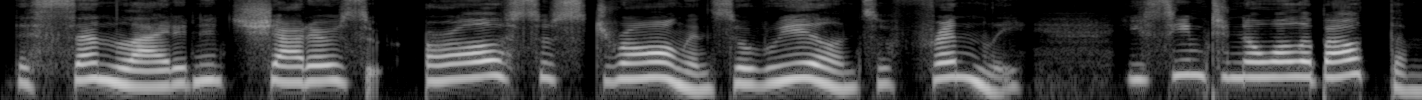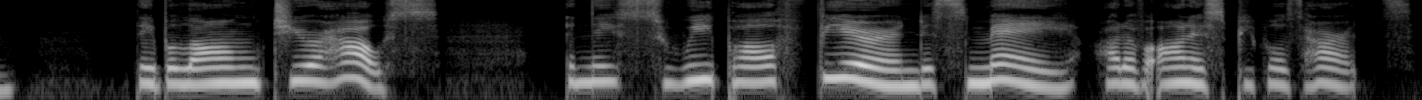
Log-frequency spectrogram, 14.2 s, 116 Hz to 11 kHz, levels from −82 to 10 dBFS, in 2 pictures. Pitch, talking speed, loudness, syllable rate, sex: 270 Hz, 165 wpm, -18 LUFS, 4.1 syllables/s, female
